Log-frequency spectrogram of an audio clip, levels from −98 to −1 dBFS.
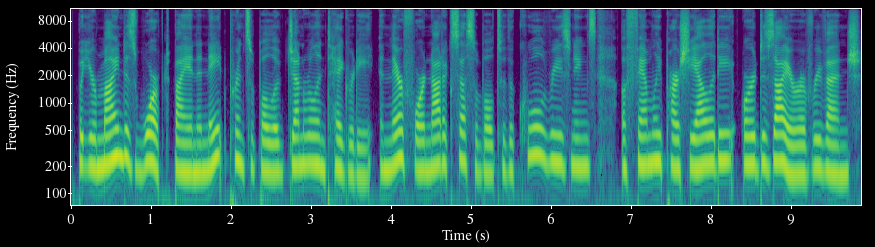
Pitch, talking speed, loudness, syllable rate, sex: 200 Hz, 170 wpm, -18 LUFS, 5.9 syllables/s, female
